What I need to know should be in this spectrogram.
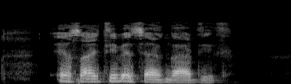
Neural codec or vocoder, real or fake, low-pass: none; real; 7.2 kHz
